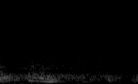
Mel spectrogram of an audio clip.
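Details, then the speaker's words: Stridor: a harsh, tonal, musical breath noise over the windpipe from upper airway obstruction, as from a foreign body such as a toy stuck in a child's airway or esophagus. "so again that's caused by a foreign body typically in the esophagus or airway"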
